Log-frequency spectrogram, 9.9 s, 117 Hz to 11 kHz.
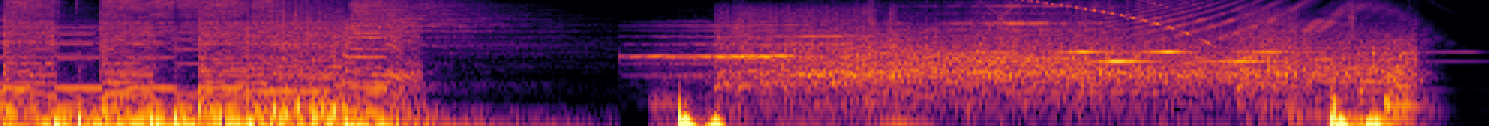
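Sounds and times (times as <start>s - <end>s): high tone sweeping downward: 4.2s - 9.9s.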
